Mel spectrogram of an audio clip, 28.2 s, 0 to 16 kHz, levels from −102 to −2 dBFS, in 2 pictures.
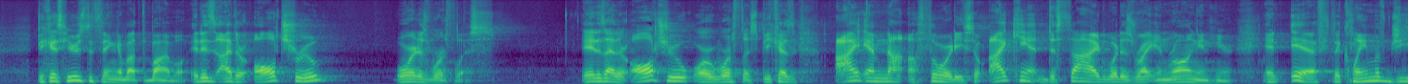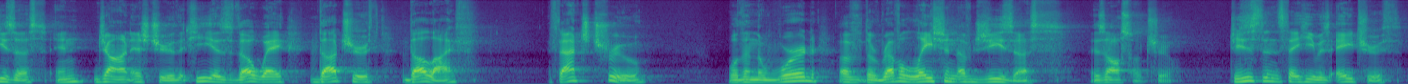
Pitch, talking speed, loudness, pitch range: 130 Hz, 170 wpm, -28 LUFS, 115-150 Hz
